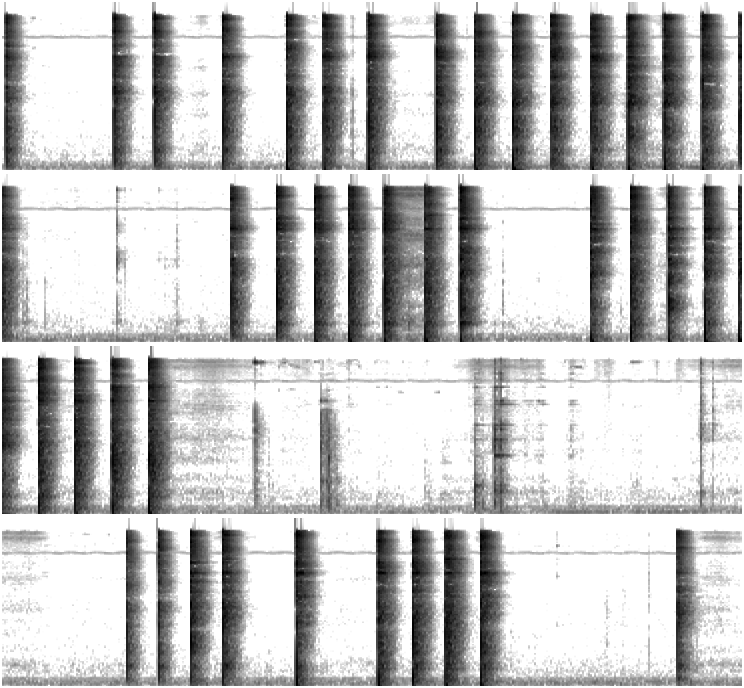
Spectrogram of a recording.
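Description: Hammer striking a metal part in quick sharp blows, about two or three a second, in runs of roughly eight to fourteen strikes with short pauses between, typical of tapping a ball bearing into or out of a fan motor's end bell.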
